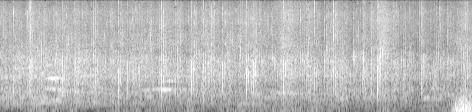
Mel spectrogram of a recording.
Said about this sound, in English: Clap your hands and say, God, use me.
